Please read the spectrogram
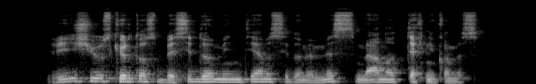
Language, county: Lithuanian, Klaipėda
